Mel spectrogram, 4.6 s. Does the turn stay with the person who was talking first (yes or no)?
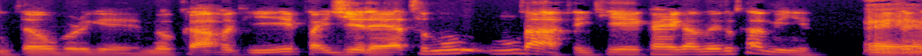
no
